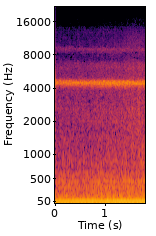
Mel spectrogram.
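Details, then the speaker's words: Lada Priora after oil change, engine warming toward 70°C: steady high squeal over deep engine rumble, unchanging pitch; loose alternator belt slipping, needs tightening; no hydraulic lifter tapping heard yet. "это генератор у нас самосвенно пропала хватит по-братски жестко жестко скрипит надо ремень подтягивать срочно порядком"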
